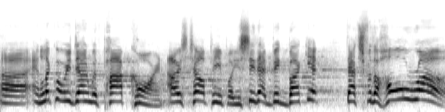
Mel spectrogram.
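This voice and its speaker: A woman talks in a high pitch at a moderate pace, her tone animated with ordinary pitch variation. Noticeable background noise runs behind her. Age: 60s. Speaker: physician. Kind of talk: health seminar talk.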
